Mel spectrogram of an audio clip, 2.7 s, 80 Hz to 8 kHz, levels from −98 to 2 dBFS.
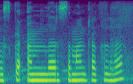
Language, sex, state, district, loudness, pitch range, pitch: Hindi, female, Jharkhand, Palamu, -12 LUFS, 215-225 Hz, 215 Hz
